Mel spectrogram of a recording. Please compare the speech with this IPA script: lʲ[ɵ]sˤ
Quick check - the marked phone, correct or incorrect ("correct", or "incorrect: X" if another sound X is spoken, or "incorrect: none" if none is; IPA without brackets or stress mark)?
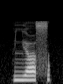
correct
